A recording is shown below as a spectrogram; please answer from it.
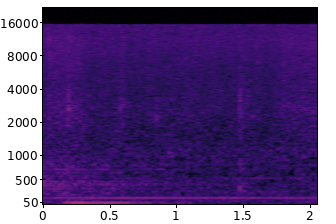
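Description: Quiet room tone with a steady low hum and a couple of faint ticks.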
